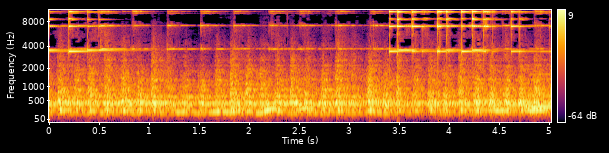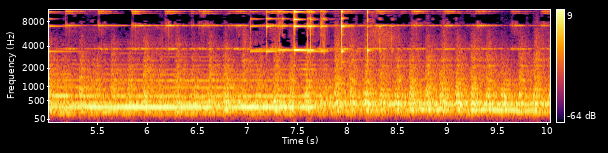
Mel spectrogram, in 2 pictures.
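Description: Hindu aarati worship music: bells ringing rapidly and continuously over percussion, with a steady high bell tone. A single low note is held for about three seconds midway.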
